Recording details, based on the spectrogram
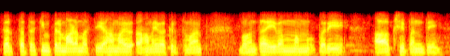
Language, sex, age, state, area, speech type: Sanskrit, male, 18-30, Uttarakhand, urban, conversation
